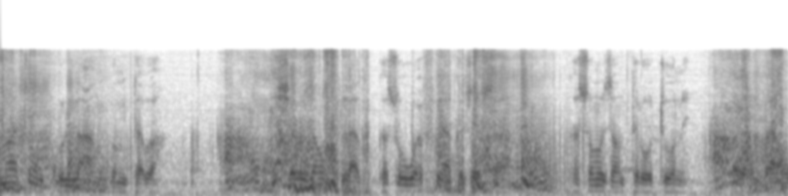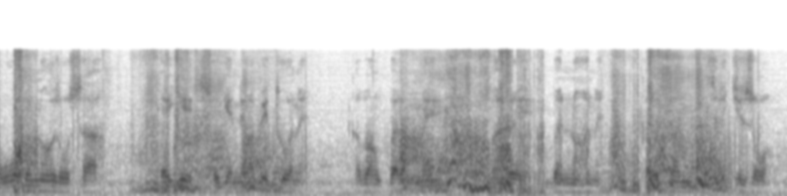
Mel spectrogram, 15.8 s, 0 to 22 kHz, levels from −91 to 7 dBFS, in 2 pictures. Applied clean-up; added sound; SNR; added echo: none; Zipper (clothing); -1 dB; none.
